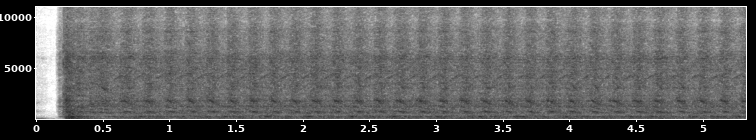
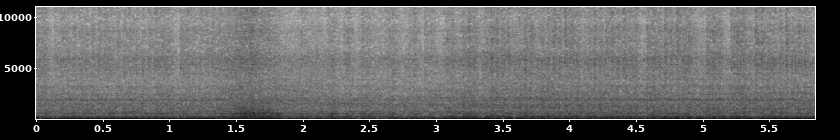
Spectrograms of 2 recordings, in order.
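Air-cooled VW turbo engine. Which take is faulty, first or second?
first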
